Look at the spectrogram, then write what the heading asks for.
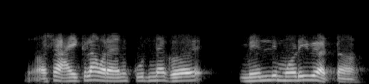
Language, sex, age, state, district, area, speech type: Goan Konkani, male, 18-30, Goa, Bardez, urban, conversation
